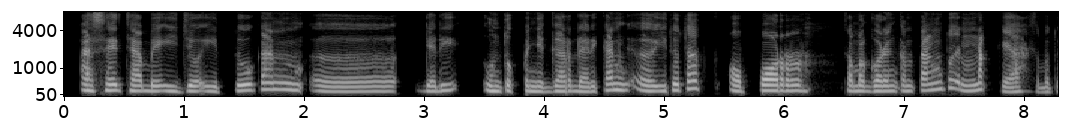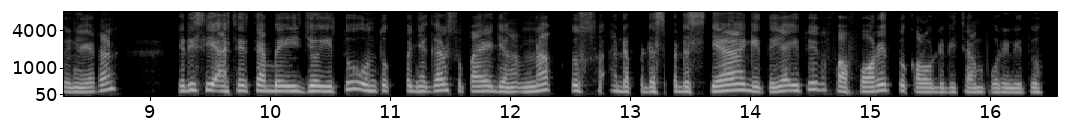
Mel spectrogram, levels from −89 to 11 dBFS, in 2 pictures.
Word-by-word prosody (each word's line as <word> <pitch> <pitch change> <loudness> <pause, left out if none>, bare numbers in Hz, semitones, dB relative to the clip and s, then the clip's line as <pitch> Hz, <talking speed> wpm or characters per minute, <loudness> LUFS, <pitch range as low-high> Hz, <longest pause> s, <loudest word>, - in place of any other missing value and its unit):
Ase 205 0 +4
cabe 185 -2 +2
ijo 180 0 +1
itu 180 +4 +2
kan, 240 -2 +2
eee, 170 -1 -1 0.2
jadi 185 +2 +1 0.3
untuk 190 -2 +2
penyegar 180 0 +1
dari 170 -1 +1
kan, 215 +5 +2
eee, 190 -3 +1
itu 210 +3 +2
tuh 270 +3 +2 0.2
opor 195 +1 +5 0.3
sama 185 -1 +2
goreng 185 +1 +3
kentang 205 +5 0
tuh 260 0 -1
enek 200 +5 +2
ya 165 0 -2
sebetulnya 155 -1 -4
ya - - -8
kan? 220 +4 0 0.5
Jadi 185 +3 0
si 220 +2 -4
ase 185 +1 -1
cabe 185 -1 0
ijo 180 0 +3
itu 175 +7 0
untuk 195 -2 0
penyegar 185 +2 -1
supaya 180 -3 -2
jangan 160 -2 -2
enek, 195 +7 0 0.2
terus 195 -2 -4
ada 175 -2 -3
pedas-pedasnya, 170 +6 0
gitu 165 -2 -3
ya. 185 +4 +1
Itu 220 +5 -1
yang 220 - -10
favorit 175 +3 0
tuh 190 - 0
kalau 150 -1 -1
udah 150 - -4
dicampurin 150 -1 -4
itu. 145 +1 -4
185 Hz, 175 wpm, -26 LUFS, 170-200 Hz, 0.5 s, opor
